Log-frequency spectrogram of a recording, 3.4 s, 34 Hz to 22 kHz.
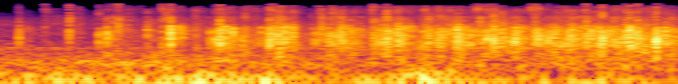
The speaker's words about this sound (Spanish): En la plaza del ayuntamiento ha habido una concentración donde se han guardado 5 minutos de silencio, que concluían con una sonora ovación.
